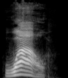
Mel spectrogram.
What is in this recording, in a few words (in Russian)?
muzhchina; мультяшные звуки wow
